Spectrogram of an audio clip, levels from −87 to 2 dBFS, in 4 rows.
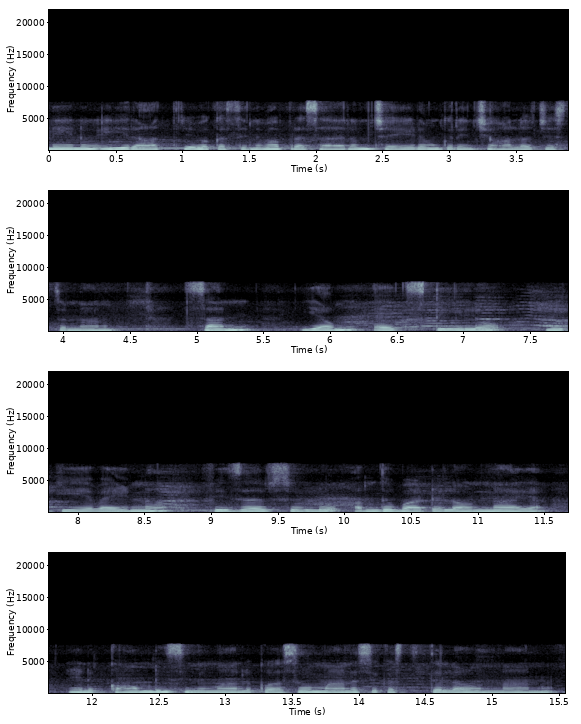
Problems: none marked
